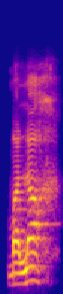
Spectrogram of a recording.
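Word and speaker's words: מלאך: Es malach. Así se pronuncia. Mensajero a secas. Malach, malach. Malach. Bueno, mejor dicho, malach, porque hay una alef allí.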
